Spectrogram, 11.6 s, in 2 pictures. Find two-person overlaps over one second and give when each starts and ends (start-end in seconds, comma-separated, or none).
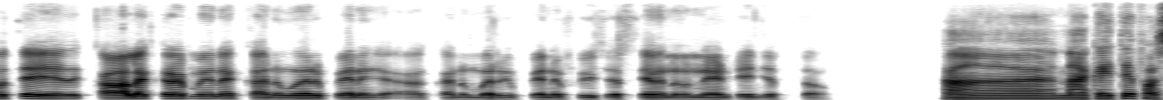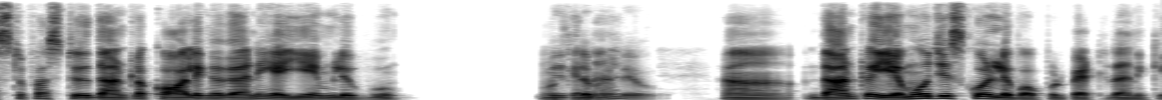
none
